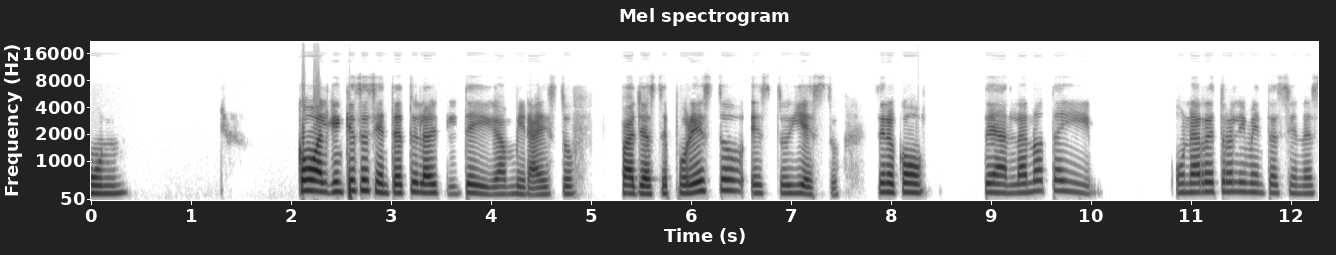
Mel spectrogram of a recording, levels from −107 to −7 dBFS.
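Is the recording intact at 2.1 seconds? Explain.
No. From 2.12 to 2.29 s the loudest part of the speech turns harsh and crackly, with its peaks flattened. This is microphone overload, likely from an input level about 4 dB beyond what the converter can handle, so a few percent of the samples have their tops sheared off.

At 2.13 s, right inside that distorted peak, the whole level drops abruptly by about 4 dB and stays lower. This sounds like the microphone volume being stepped down, likely by the call software reacting to the clipping and cutting the device's input gain in a single jump.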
